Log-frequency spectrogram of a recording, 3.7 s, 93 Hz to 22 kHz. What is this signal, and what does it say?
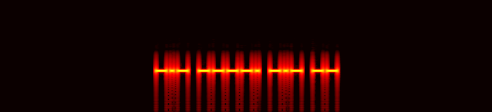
Morse code, heard as a keyed tone, about 44 wpm, 700 Hz. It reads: K9KM
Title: Easy Call Signs Repeated 2x - 45wpm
